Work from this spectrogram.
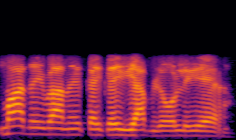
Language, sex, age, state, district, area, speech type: Manipuri, female, 60+, Manipur, Kangpokpi, urban, conversation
